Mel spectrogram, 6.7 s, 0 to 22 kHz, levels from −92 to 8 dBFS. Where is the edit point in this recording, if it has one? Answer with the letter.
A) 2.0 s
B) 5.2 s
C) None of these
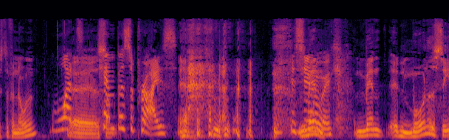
C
